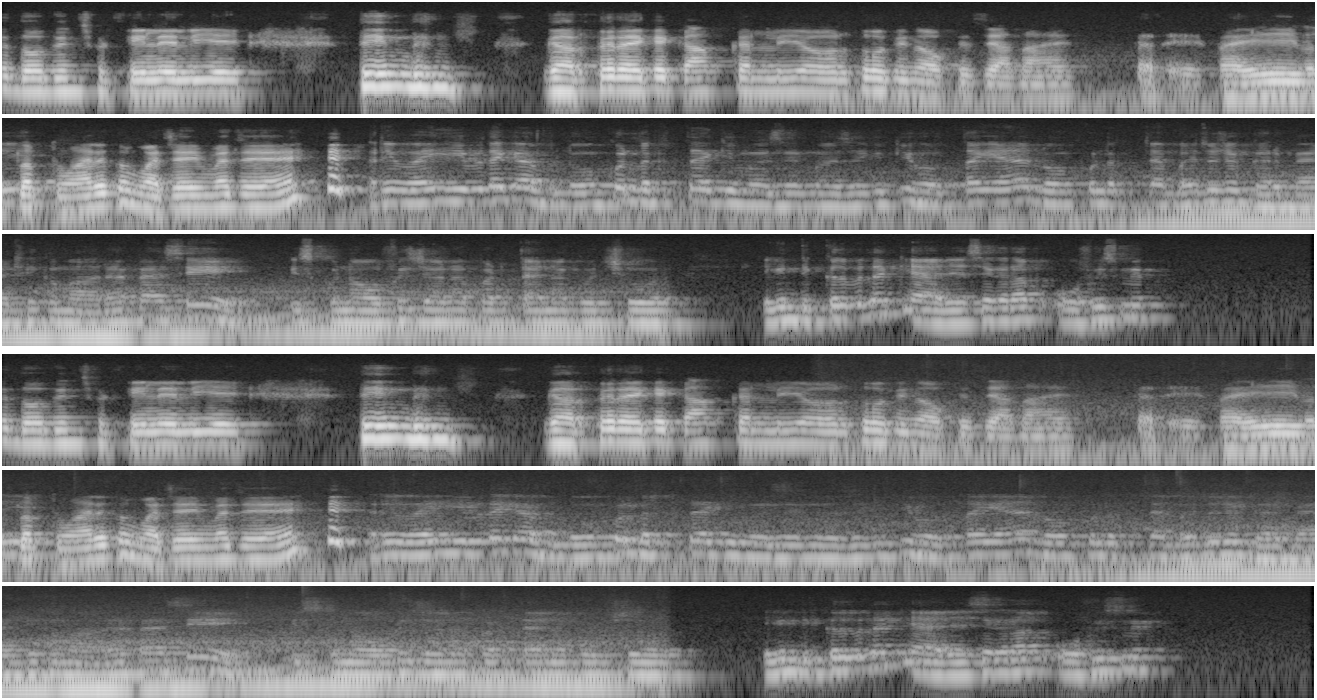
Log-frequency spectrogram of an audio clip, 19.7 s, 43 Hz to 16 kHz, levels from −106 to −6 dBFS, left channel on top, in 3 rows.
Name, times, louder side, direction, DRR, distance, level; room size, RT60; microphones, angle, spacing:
voice 1, 0.0-2.3 2.7-5.4 5.7-8.3, left 3 dB, 35° left, 18 dB, 0.6 m, -28 dB
sound 1, 4.0-16.5, right 3 dB, 70° right, 0.9 m, -40 dB
voice 2, 6.5-6.8 8.4-16.5 16.9-18.8, equal, 75° left, 5 dB, 3.5 m, -37 dB
20.0 x 11.5 x 3.7 m, 0.36 s
head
